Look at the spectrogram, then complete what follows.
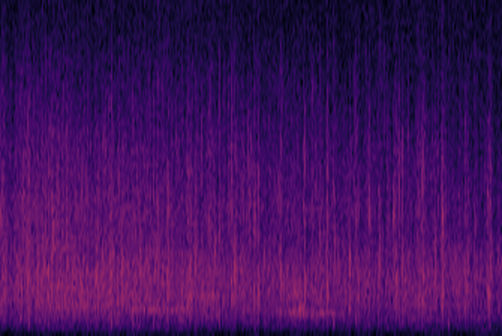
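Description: Crowd applauding, a steady dense clapping that keeps on without a break.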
